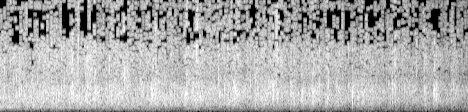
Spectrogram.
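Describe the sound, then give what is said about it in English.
A church audience claps to welcome a bishop to preach, a dense, continuous round of applause that holds steady and eases slightly near the end. “So with our hearts of joy, let's put our hands together for Jesus as we welcome God's servant, Bishop Dan Onoha, for the next shot of his word.”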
